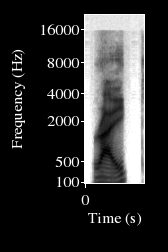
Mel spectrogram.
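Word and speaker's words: write: plus আর চুপচাপ ডাব্লিউ ডব্লিউ এবং আর একসাথে থাকলে ডব্লিউ কে চুপ থাকতে হয় যেমন রাইট রং বি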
